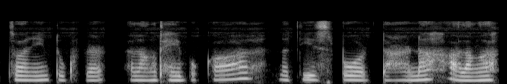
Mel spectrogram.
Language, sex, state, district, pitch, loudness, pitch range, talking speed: Mizo, female, Mizoram, Aizawl, 200 Hz, -20 LUFS, 190-205 Hz, 155 wpm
